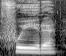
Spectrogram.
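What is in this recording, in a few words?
"fuire", Sardinian, female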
